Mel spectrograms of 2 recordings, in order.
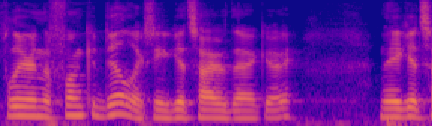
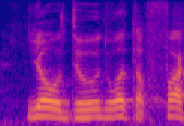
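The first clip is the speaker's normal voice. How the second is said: casual, relaxed, put-on Russian accent. Offering to show a Russian accent: Russian accent. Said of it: "Wanna hear Russian?".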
